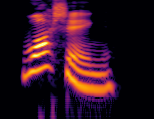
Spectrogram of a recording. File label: "washing", English word; 3000 words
